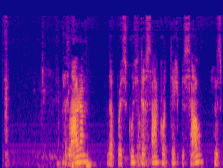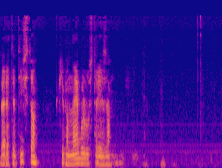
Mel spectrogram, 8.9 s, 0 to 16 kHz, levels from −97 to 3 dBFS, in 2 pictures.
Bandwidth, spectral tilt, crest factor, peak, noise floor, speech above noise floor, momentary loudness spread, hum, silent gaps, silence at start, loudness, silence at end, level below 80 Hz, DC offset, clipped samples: 11.5 kHz; -6.5 dB/octave; 24 dB; -4 dBFS; -65 dBFS; 39 dB; 17 LU; 60 Hz at -55 dBFS; none; 0.1 s; -27 LUFS; 1.15 s; -44 dBFS; under 0.1%; under 0.1%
